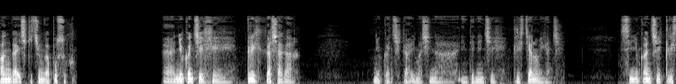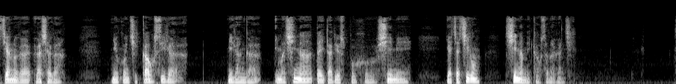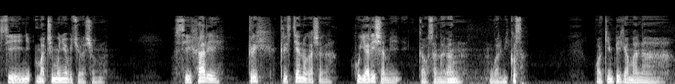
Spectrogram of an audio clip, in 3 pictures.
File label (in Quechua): good news quichua de calderon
